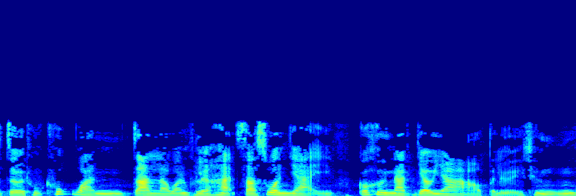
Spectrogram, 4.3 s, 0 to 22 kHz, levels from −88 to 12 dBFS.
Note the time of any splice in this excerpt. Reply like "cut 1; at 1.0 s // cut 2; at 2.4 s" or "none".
cut 1; at 1.8 s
